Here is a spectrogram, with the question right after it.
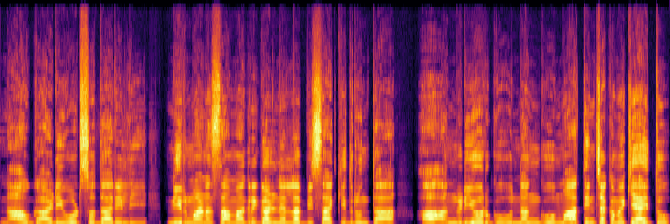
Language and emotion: Kannada, angry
